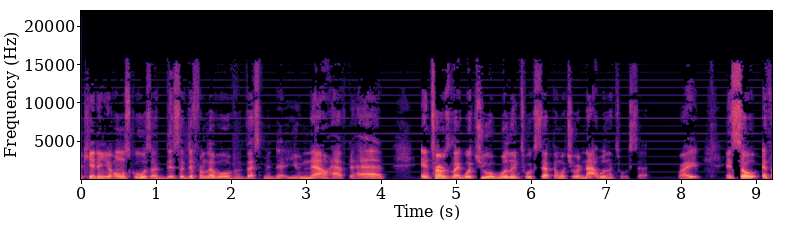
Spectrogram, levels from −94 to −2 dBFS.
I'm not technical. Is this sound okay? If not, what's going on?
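No. A USB connection's electrical pulses, which repeat on a fixed schedule, are leaking into the recording through the power or ground wiring. The result is USB whine: a faint, steady, high-pitched tone under the speech from start to finish, sharpest around 8 kHz.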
